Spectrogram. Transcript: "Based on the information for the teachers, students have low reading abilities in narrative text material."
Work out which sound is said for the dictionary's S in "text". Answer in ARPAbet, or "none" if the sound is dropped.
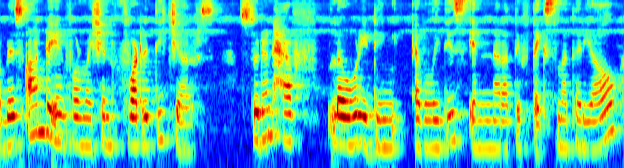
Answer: S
